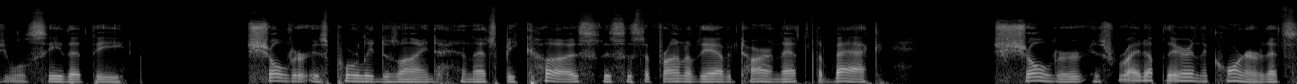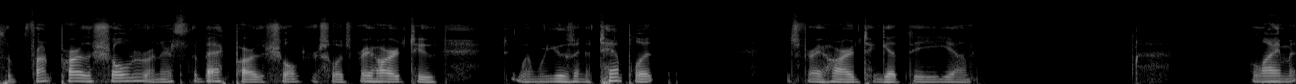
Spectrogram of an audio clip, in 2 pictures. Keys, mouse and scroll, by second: 1.3 click, 3.4-8.2 scroll down 2, 18.0-25.9 drag.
